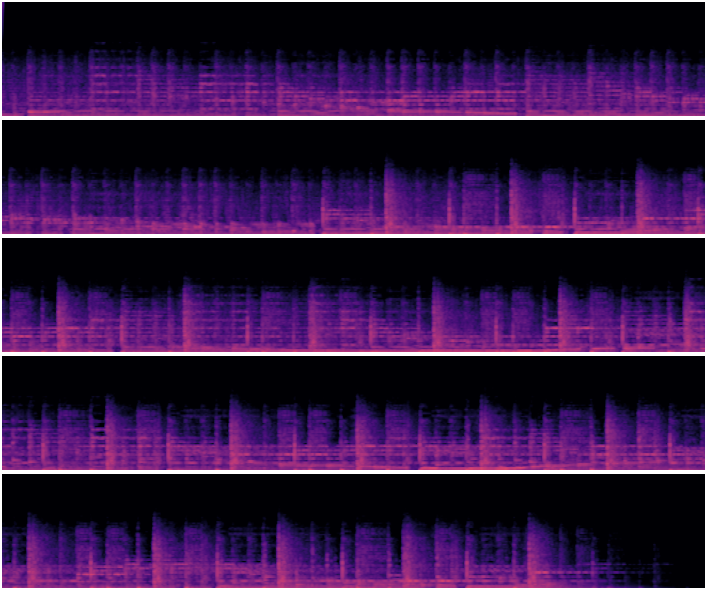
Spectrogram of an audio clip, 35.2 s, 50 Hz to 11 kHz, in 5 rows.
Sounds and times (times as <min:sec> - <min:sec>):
Music: 0:00.0 - 0:35.1.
